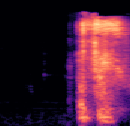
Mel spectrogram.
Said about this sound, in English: Damn, that was the worst fucking sneeze I've ever had in my life.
